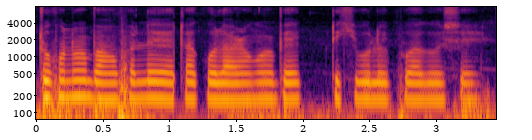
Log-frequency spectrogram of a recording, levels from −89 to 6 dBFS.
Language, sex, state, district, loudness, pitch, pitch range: Assamese, male, Assam, Sonitpur, -18 LUFS, 175 Hz, 170-175 Hz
